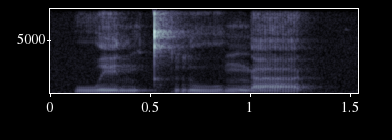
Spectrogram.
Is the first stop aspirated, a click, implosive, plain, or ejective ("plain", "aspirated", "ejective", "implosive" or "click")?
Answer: aspirated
